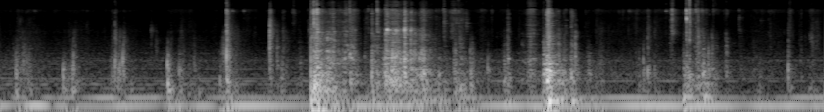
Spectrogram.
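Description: Handling noise in a deserted building: scattered knocks and clunks, a rustling scrape lasting about two seconds around five seconds in, a sharp thump a little after eight seconds, and another knock around ten seconds as a hand goes to a door, over a steady low hum.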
